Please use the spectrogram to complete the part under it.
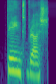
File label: "paintbrush", Indian; Dictionary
